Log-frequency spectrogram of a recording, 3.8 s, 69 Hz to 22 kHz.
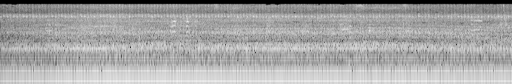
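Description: Swaraj 855 FE tractor engine, 3478 cc, running steadily at a close distance with a deep, constant low rumble and no change in pace, working a cultivator in a field of soft, damp sandy soil.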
